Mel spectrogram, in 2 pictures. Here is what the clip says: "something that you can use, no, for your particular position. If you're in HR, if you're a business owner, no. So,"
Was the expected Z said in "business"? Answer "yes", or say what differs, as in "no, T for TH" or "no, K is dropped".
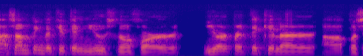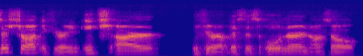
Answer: no, S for Z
